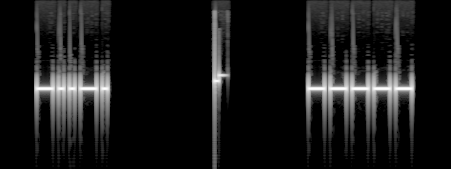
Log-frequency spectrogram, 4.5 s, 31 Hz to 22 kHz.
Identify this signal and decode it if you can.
Morse code, heard as a keyed tone, about 22 wpm, 700 Hz. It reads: / 0
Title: Single Character (Letter:Number:Punctuation:Prosign) Alt 22wpm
